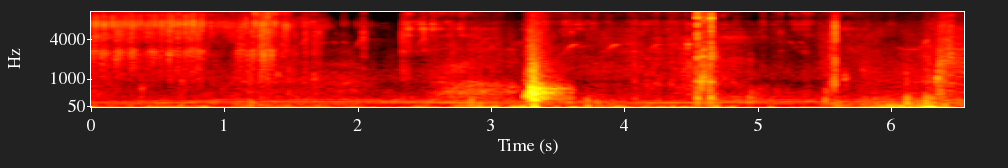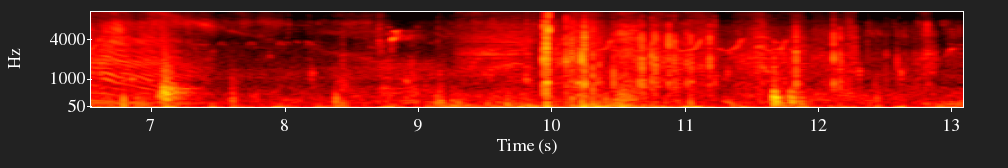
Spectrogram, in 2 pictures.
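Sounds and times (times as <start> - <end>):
low hum: 0.0 - 8.1.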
